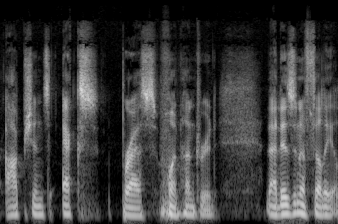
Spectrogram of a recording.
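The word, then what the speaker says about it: optionsXpress: Express 100 it's options it's spelled o p t i o NS x p r SS 100 there's no e in there options X press 100 that is an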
